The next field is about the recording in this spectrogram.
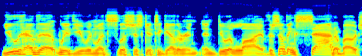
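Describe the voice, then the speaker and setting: A man's voice: lowish voice, animated, brisk, pushed and bright. An American man chatting casually as a podcast guest, with a wry, joking manner. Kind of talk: casual chat.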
